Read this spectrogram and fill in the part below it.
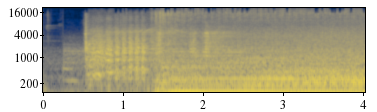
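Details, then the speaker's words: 2008 Ford F-350 with only 30,000 miles, sight-unseen auction truck, parked with bad brakes, started off a weak jump pack: brief crank, catches at once and settles into a steady deep idle; healthy start, runs well, no leaks seen. "runner. Finally, we got a good truck in here. It sounds good. There's no leaks. Finally."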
